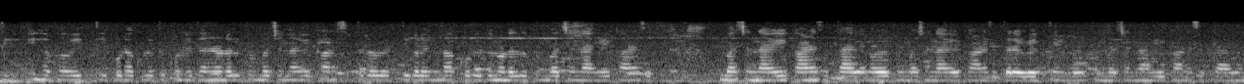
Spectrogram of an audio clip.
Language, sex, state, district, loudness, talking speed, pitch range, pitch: Kannada, female, Karnataka, Chamarajanagar, -18 LUFS, 125 wpm, 190-205 Hz, 200 Hz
